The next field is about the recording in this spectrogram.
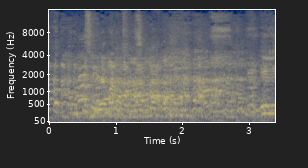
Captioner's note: laughter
